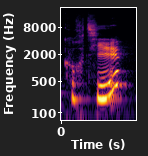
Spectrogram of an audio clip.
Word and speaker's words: courtiers: Well, so one of your biggest project is, I hope I will pronounce it correctly, Courtiers, right? It's actually an English word, so it's courtiers.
